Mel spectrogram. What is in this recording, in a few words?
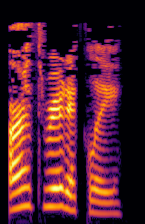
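"arthritically", English, British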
